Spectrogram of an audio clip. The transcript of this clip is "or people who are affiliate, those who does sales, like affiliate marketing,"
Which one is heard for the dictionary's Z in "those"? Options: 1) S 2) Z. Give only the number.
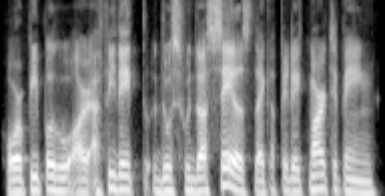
1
